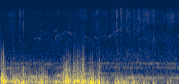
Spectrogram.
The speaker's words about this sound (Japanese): 風ごめんなさい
